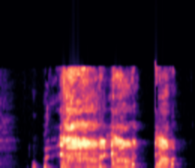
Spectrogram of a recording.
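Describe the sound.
Coughing from a scratchy, irritated throat: a few short throat-clearing hacks lead into harsh, breathy coughs, two long bursts and a final shorter one, loud and close, with no speech.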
